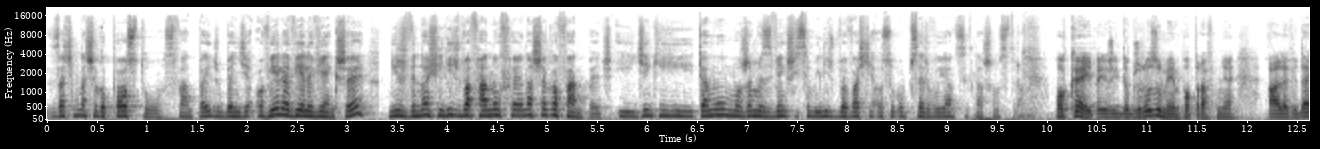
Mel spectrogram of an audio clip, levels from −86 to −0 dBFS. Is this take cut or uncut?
cut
